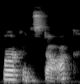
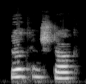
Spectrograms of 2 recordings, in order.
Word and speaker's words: Birkenstock: how to say birkenstock but you're probably saying birkenstock which again is an americanized version of the actual german name birkenstock is how we would pronounce it in germany now birkenstock has been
